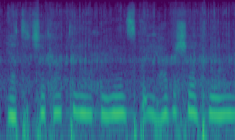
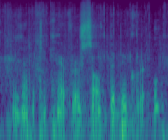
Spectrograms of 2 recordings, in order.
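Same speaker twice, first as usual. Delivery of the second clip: whispered mock-caring roleplay; teasing pampering whisper; ASMR whisper. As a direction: whisper it sweetly close in.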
